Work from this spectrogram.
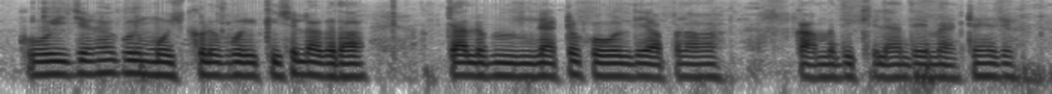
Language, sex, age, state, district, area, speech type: Dogri, male, 18-30, Jammu and Kashmir, Kathua, rural, spontaneous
